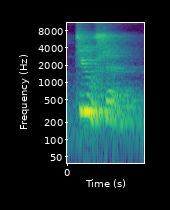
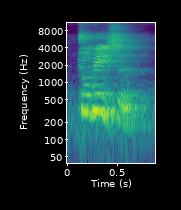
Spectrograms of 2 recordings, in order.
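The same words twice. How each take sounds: First: The stress is on the first syllable. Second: The stress is on the second syllable. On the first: The speaker calls it wrong. "not as tuition" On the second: The speaker calls it right. "The stress is on the second syllable"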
